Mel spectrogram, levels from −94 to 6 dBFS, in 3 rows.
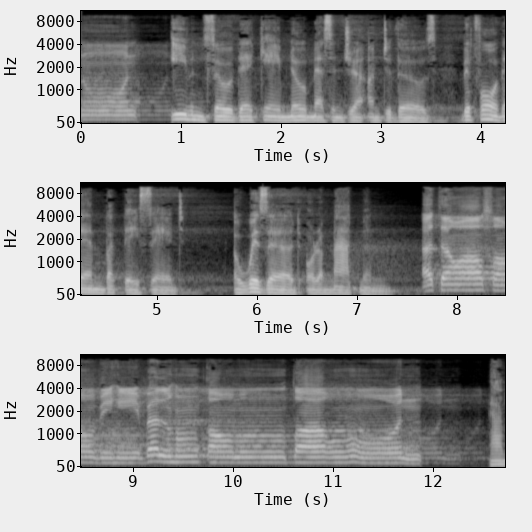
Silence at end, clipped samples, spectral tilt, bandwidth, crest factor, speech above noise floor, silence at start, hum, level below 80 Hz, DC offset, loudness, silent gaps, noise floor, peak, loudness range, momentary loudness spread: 0 s; under 0.1%; -3.5 dB/octave; 10.5 kHz; 20 dB; 24 dB; 0 s; none; -44 dBFS; under 0.1%; -19 LUFS; none; -43 dBFS; 0 dBFS; 2 LU; 11 LU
